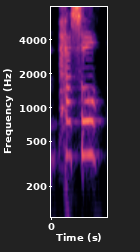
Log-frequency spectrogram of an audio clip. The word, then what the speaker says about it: pestle: And which I'm not kidding, because every time I think I get it right, I'm like, is that the pestle? Also, is it pestle or pestle? – Pestle. – Nobody knows. – I say pestle. I don't pronounce the T.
